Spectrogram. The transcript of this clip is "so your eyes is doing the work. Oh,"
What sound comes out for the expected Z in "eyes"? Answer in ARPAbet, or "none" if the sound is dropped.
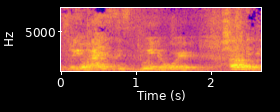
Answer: S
